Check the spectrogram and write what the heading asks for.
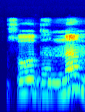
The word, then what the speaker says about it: शोधनं: और जो अनुस्वार आता है ना उसमें म का उच्चारण हम लोग करते हैं ना, तो जी सर। शोधनम है, दृढ़ता चैव स्थैर्यम, जी।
